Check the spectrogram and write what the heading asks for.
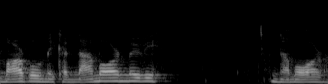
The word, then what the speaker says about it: Namor: Namor, how you say his name.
